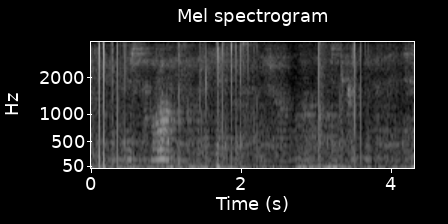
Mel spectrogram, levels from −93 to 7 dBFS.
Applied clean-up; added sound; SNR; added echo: neural separator model SepFormer WHAMR!.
